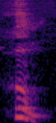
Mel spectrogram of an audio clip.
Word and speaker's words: whom: okay W is silent another rule is that W is not supposed to be pronounced when it comes before h in these ways try to compare these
